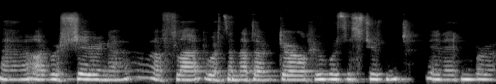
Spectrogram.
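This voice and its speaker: Her somewhat breathy voice has a dark, mellow tone and fairly high pitch as the woman speaks at a moderate pace with monotone, flat intonation. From Scotland, Renfrew. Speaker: adoption counsellor and author. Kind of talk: interview.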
